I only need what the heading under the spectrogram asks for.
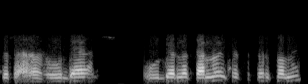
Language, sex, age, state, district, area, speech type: Marathi, male, 30-45, Maharashtra, Washim, urban, conversation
